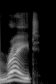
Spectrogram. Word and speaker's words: write: And in write, you don't hear the W.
